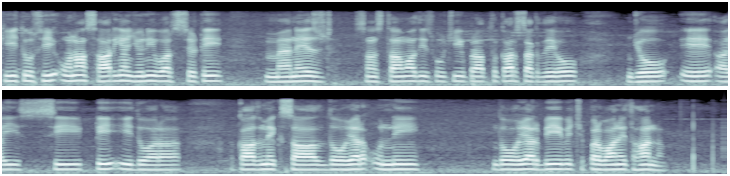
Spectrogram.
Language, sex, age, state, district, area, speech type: Punjabi, male, 18-30, Punjab, Kapurthala, rural, read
